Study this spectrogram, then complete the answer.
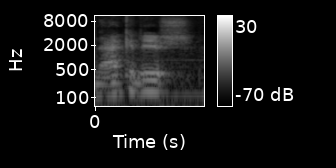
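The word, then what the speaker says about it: Natchitoches: both have a Nacogdoches but in Louisiana it's called NACA dish and in Texas it's not pronounce it correctly Nacogdoches and they both mean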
